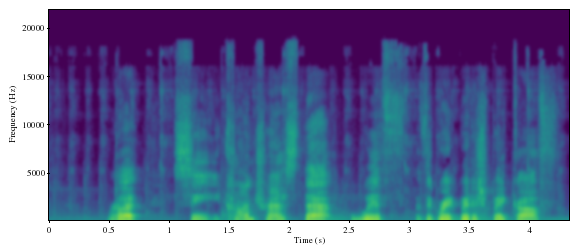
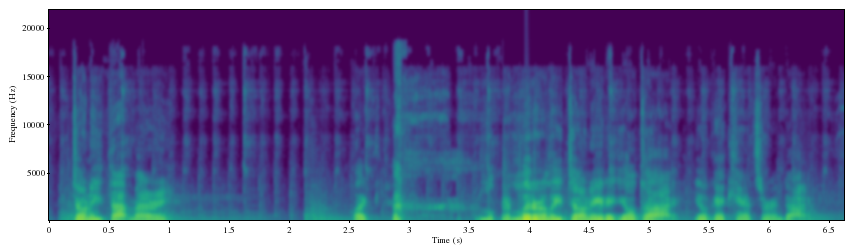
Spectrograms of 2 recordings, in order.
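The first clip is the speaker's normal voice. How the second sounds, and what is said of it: Deliberately bad imitation of another person. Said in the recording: “in the words of Paul Hollywood ... That was a terrible impression. ... But I'm gonna better it by doing worse.”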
